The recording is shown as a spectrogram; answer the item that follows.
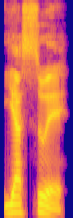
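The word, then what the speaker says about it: Yasue (يسوع): No, it's not pronounced Jesus. – In Arabic, it's Yasue or Yasue.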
